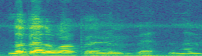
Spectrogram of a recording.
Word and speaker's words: Levallois-Perret: The suburb was Levallois-Perret, I believe is how it was pronounced when we looked it up. Yep. And so it was discovered in the 1800s by, obviously, a French... It's Levallois. Levallois-Perret. Levallois? Yeah, there you go!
